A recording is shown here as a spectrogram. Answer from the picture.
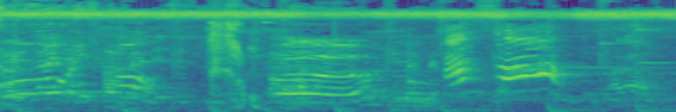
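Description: Voices of a small party crowd around the cake table, with a woman exclaiming over a big slice and others talking. A steady, high-pitched, insect-like drone runs underneath, and background music plays.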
